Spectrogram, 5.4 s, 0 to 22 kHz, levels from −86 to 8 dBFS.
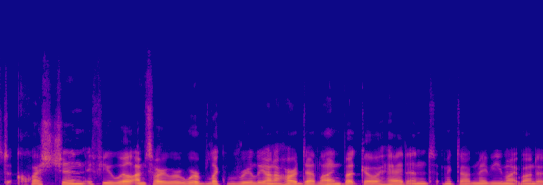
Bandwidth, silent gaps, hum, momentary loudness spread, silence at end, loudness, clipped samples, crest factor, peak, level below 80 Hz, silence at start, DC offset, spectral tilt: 12.5 kHz; none; none; 7 LU; 0 s; -28 LUFS; under 0.1%; 18 dB; -10 dBFS; -64 dBFS; 0.05 s; under 0.1%; -7 dB/octave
